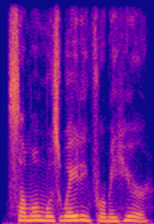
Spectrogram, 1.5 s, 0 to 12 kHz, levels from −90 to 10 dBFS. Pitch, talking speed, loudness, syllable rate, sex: 205 Hz, 270 wpm, -16 LUFS, 6.9 syllables/s, female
